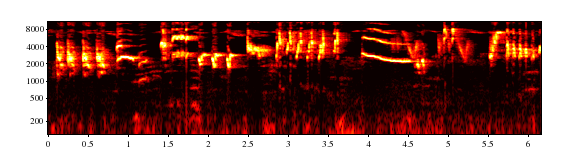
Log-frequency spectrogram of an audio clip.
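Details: Rich, varied song of an Orange-headed thrush: clear whistled slurs, quick stuttering trills and sweet descending phrases, delivered in rapid succession with short gaps.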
